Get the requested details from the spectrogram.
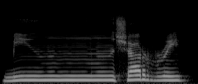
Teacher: we're going to pull our tongue back a bit. We're going to mute the sound, and we're going to hold it 2 counts. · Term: Ikhfaa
